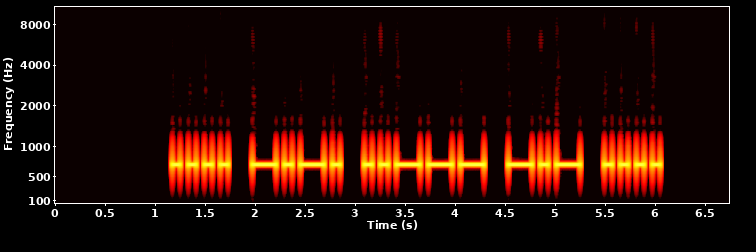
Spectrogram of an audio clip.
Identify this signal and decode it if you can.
Morse code, heard as a keyed tone, about 15 wpm, 700 Hz. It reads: HC2KH
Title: DXCC-100 Call Signs - 5 Characters - Repeated 2x - 15wpm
